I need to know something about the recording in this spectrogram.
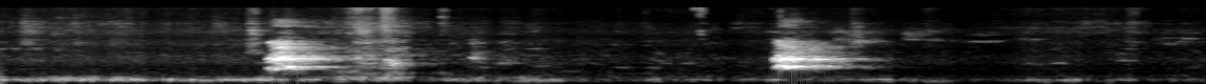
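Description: A dog barking twice, the barks about two and a half seconds apart.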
